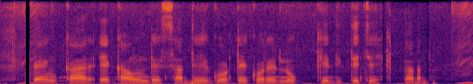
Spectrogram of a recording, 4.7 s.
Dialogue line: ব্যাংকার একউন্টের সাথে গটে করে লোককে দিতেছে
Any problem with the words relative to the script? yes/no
yes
